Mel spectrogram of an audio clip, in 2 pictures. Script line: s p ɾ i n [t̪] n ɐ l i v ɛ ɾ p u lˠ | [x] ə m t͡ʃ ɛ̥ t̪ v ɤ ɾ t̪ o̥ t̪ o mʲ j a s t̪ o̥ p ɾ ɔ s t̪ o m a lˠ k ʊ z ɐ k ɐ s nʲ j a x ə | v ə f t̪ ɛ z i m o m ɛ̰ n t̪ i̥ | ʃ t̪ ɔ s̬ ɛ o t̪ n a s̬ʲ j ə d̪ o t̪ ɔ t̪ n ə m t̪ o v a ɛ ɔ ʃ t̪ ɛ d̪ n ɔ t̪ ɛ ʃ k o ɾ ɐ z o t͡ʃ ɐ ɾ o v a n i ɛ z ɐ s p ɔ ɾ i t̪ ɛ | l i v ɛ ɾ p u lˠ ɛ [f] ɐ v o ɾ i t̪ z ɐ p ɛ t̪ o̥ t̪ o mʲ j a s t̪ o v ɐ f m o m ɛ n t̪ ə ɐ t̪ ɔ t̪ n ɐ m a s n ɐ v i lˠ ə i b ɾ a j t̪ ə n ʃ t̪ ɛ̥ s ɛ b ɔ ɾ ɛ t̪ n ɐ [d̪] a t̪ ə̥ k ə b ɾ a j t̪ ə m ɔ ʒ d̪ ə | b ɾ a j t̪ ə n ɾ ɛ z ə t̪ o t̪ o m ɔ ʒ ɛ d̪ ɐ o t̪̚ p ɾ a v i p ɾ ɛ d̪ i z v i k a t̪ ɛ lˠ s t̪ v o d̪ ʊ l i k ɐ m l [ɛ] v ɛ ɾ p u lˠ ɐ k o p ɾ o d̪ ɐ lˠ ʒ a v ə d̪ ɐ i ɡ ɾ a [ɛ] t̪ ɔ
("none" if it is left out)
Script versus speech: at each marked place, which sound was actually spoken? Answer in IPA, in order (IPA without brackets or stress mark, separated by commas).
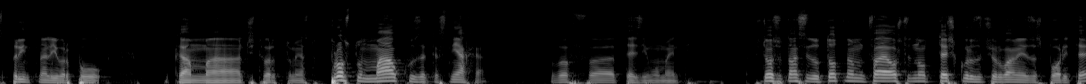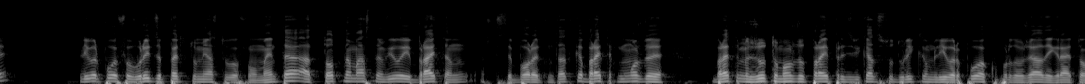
t̪, k, f, t̪, i, ɛ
